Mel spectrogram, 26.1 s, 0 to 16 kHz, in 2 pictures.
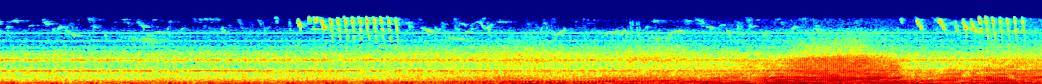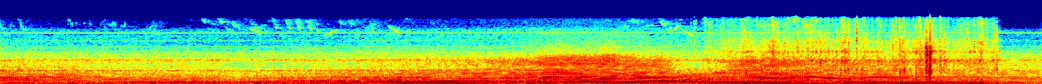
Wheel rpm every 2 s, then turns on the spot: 0, 0, 0, 0, 0, 0, 0, 0, 0, 0, 0, 30, 30.
22-26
